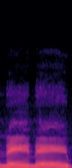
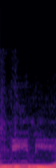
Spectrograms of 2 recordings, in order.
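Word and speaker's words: nēnē: We didn't even know how to say it correctly. No, we were calling it a nini up until we heard somebody who was living here say it.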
